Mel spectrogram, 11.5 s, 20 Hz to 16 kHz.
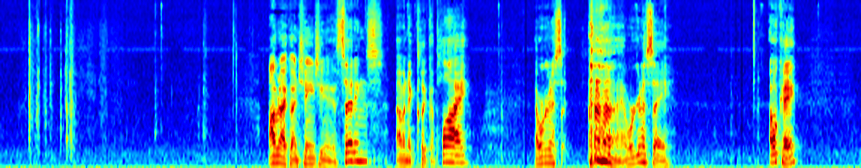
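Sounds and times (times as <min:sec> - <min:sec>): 
typing on a computer keyboard: 0:00.3 - 0:01.0
speech: 0:03.6 - 0:06.3, 0:07.1 - 0:09.0, 0:10.3 - 0:10.7.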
